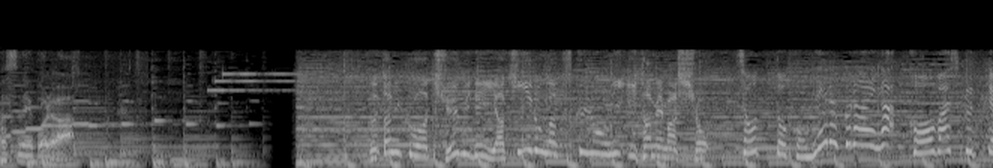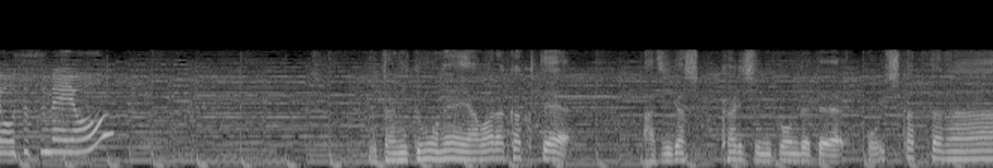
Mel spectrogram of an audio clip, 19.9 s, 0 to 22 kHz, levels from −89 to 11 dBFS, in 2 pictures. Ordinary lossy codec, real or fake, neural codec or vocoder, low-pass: MP3, 64 kbps; real; none; 7.2 kHz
